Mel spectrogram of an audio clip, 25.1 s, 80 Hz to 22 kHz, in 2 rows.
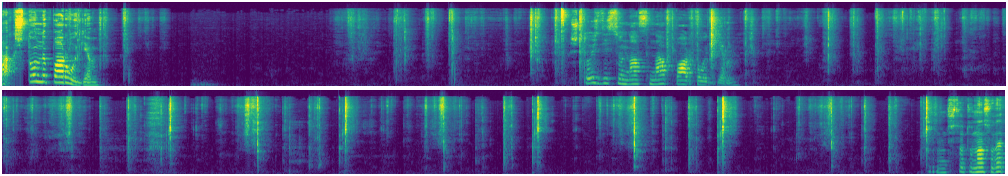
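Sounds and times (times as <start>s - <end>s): cards snapping and slapping: 1.2s - 1.8s, 4.3s - 7.6s, 8.3s - 11.8s, 12.5s - 24.2s.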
